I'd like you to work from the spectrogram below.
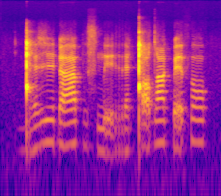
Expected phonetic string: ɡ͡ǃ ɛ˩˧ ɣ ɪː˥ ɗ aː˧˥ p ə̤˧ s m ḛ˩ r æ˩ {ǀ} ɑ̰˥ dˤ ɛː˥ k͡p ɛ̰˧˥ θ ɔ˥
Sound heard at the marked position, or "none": ǃ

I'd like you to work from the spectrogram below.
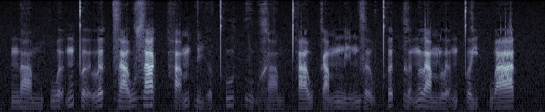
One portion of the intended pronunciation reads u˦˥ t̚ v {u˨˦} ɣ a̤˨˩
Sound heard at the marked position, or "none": ṵ˧˨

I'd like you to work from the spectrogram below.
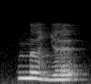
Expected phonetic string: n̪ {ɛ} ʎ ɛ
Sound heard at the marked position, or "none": ə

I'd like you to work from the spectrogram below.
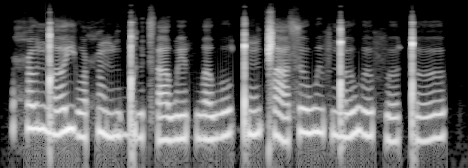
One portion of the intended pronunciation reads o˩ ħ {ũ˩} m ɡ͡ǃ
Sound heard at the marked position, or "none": ũ˧˩˧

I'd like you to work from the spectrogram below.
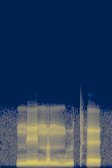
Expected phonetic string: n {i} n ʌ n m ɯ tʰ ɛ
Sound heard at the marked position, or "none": e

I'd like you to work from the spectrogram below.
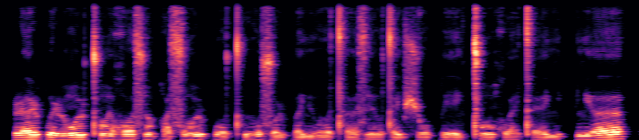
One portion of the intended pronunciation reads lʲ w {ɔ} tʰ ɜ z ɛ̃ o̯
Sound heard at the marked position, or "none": ɤ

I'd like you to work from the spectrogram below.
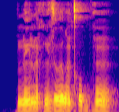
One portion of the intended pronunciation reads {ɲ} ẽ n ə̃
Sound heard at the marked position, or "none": n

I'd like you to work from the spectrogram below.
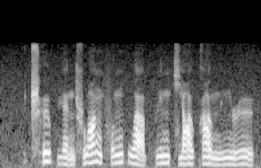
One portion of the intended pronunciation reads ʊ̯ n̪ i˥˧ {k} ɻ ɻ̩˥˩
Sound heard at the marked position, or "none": ŋ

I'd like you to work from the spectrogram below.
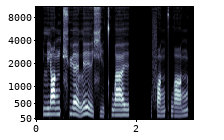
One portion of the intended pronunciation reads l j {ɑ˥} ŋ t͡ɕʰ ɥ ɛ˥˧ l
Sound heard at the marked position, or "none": ɑ˥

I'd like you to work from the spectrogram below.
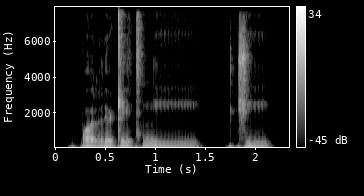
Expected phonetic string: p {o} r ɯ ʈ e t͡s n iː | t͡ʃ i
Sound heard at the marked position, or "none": ɔ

